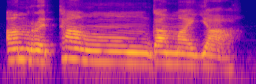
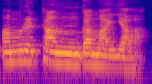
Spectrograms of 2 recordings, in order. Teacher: So just to call your attention to the Anusvara in the middle of the 3rd line, at the end of the word Amritam, Amritam Gamaya will change to Amritangamaya. So the Anusvara, the nasal sound goes back to the throat so that we're ready for the Ga.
